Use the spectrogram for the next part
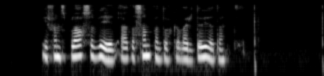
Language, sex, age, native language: Icelandic, female, 11, Icelandic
